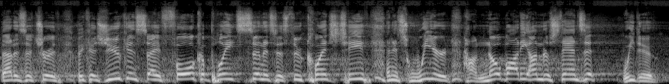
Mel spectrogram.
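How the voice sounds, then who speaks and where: A high-pitched male preacher delivers a comedic sermon in a large auditorium, telling stories with animated energy and sudden shouts. His voice rings out with a long hall echo over a faint hum of ambience. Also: normal speed. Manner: animated storytelling with bursts of shouting. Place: large auditorium with a live audience.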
